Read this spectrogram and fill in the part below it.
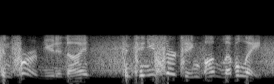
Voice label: Dispatch; Mirror's Edge (2008); Unused Assets; The Boat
